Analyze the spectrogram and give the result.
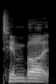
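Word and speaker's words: timbre: the voice or some people just call it timber. It's spelled t i m r e. Supposed to be pronounced tambber, but some people do pronounce that differently.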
